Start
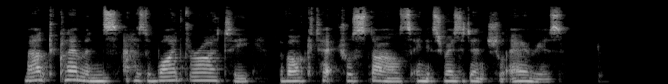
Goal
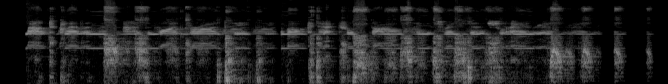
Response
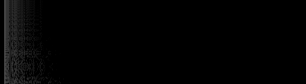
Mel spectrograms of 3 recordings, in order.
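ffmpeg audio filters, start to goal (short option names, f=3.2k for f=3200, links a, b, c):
-filter_complex "[0:a]afftfilt=real='real(if(lt(b,736),b+184*(1-2*mod(floor(b/184),2)),b),0)':imag='imag(if(lt(b,736),b+184*(1-2*mod(floor(b/184),2)),b),0)':win_size=2048:overlap=0.75,bandreject=f=136.8:t=h:w=4,bandreject=f=273.6:t=h:w=4,bandreject=f=410.4:t=h:w=4,bandreject=f=547.2:t=h:w=4,bandreject=f=684:t=h:w=4,bandreject=f=820.8:t=h:w=4,bandreject=f=957.6:t=h:w=4,bandreject=f=1.0944k:t=h:w=4,bandreject=f=1.2312k:t=h:w=4,bandreject=f=1.368k:t=h:w=4,asplit=2[a][b];[b]adelay=129,lowpass=f=1.8k:p=1,volume=-20.5dB,asplit=2[c][d];[d]adelay=129,lowpass=f=1.8k:p=1,volume=0.35,asplit=2[e][f];[f]adelay=129,lowpass=f=1.8k:p=1,volume=0.35[g];[c][e][g]amix=inputs=3:normalize=0[h];[a][h]amix=inputs=2:normalize=0,acrusher=bits=6:mix=0:aa=0.5,asplit=2[i][j];[j]adelay=19,volume=-4dB[k];[i][k]amix=inputs=2:normalize=0,asplit=2[l][m];[m]aecho=0:1:307|614|921|1228:0.168|0.0823|0.0403|0.0198[n];[l][n]amix=inputs=2:normalize=0,asplit=2[o][p];[p]asetrate=22050,aresample=44100,atempo=2,volume=-16dB[q];[o][q]amix=inputs=2:normalize=0,dynaudnorm=f=410:g=5:m=8dB,agate=range=-26dB:threshold=-38dB:ratio=16:detection=peak,asoftclip=type=tanh:threshold=-14dB,acompressor=threshold=-26dB:ratio=6,adynamicequalizer=threshold=0.00708:dfrequency=4600:dqfactor=0.7:tfrequency=4600:tqfactor=0.7:attack=5:release=100:ratio=0.375:range=3:mode=cutabove:tftype=highshelf"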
